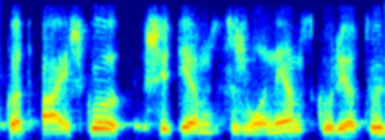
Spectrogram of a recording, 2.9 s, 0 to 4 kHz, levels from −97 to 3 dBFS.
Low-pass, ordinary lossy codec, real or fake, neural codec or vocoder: 3.6 kHz; Opus, 16 kbps; fake; codec, 16 kHz, 4 kbps, X-Codec, WavLM features, trained on Multilingual LibriSpeech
